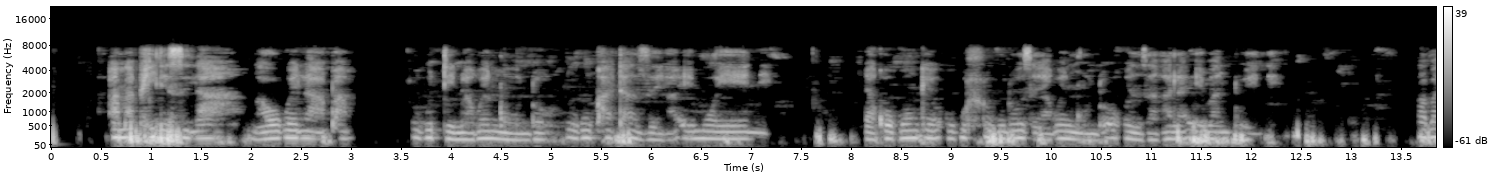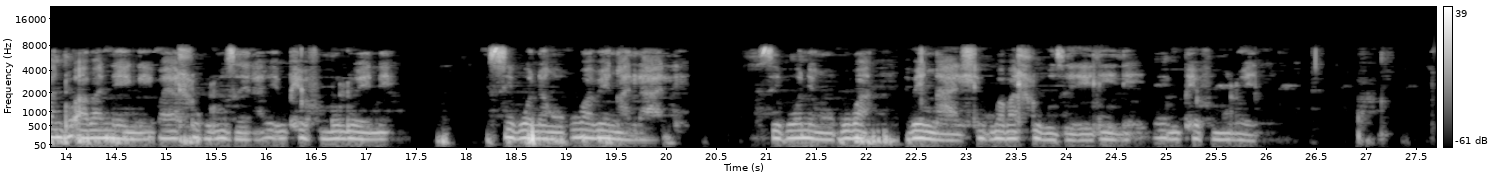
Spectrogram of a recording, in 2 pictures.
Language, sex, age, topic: North Ndebele, female, 36-49, health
